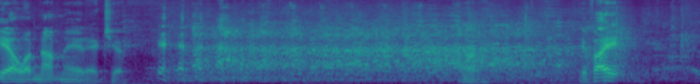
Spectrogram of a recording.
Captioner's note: laughter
